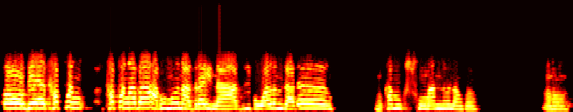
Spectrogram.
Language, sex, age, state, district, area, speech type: Bodo, female, 60+, Assam, Kokrajhar, rural, conversation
